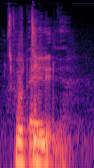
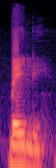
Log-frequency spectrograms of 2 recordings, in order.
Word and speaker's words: Bailey: Bailey. – Bailey, gracias.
